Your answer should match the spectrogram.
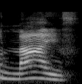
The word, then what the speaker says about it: knife: Ya, sama kayak kita bilang pisau itu knife. K-nya enggak boleh dibaca.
